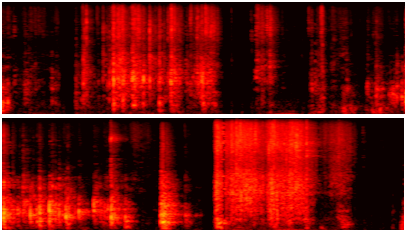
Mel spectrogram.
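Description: Foil-wrapped trading-card packs crinkling and rustling as they are pulled out of a cardboard hobby box and stacked, in three bursts of handling.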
